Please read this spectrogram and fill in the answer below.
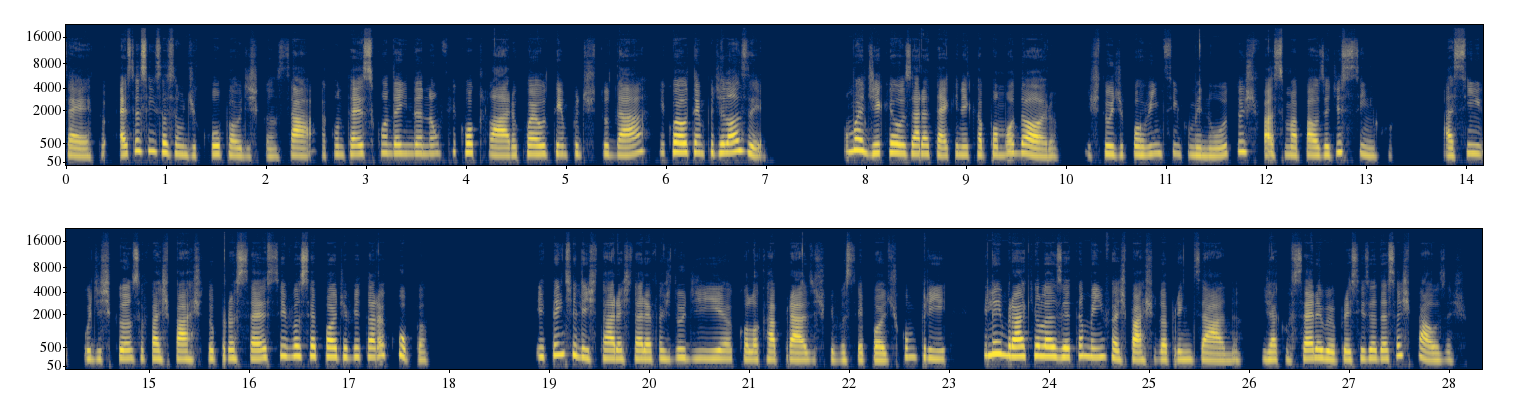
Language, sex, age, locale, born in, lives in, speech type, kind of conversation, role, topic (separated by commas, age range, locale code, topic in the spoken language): Portuguese, female, 20-24, pt-BR, Brazil, Italy, read, expert-assistant, expert, Como equilibrar estudos e lazer de maneira saudável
